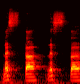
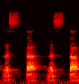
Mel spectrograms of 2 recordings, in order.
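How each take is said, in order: The two takes are said the same way.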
